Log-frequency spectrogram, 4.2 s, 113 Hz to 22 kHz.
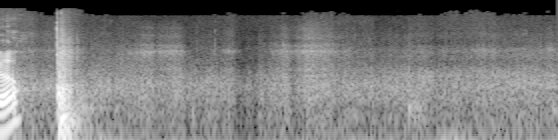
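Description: The trunk lid of a 2014 Hyundai Genesis sedan being pulled shut: a single deep thump about half a second in.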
